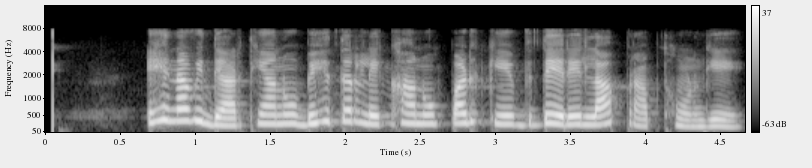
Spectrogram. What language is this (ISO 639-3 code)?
pan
